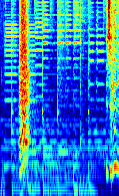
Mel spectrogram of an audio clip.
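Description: A dog barks once, loudly, about half a second in, over background music with a steady beat.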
